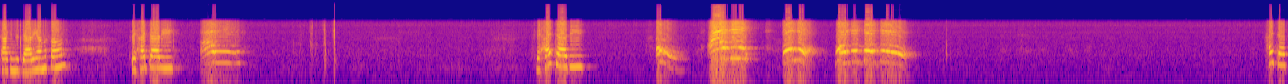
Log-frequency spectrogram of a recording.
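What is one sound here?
A baby squeals and babbles loudly close by, in short bursts.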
